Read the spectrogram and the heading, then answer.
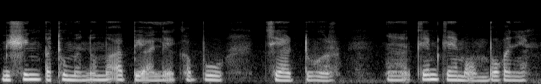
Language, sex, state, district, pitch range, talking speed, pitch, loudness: Mizo, female, Mizoram, Aizawl, 190-210 Hz, 190 wpm, 200 Hz, -17 LUFS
